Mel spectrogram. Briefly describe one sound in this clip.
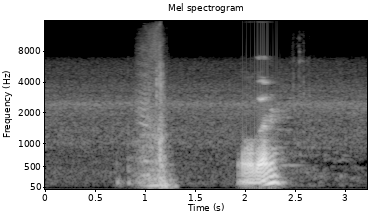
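A heavy chest shuts with a dull thud.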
